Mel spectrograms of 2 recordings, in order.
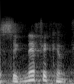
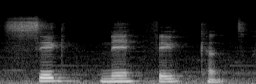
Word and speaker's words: significant: And then we have, and the pronunciation of this is, the stronger sound is the second one, significant, significant.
